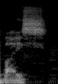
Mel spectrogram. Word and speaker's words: Vies: Yeah, it is pronounced Vice. Like, and the thought was like to vie, right? And then I just put the S of Vice.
